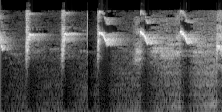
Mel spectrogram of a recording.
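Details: Long-tailed shrike singing: sharp, high whistled notes that slide downward, given as separate phrases about every half second, with a brief click partway through.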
